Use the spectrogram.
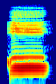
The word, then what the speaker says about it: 이: Your first vowel is E. 이, This is pretty easy, right?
